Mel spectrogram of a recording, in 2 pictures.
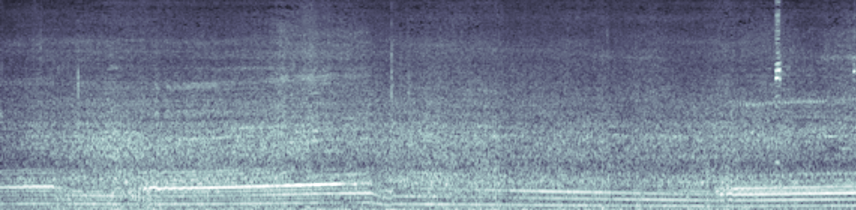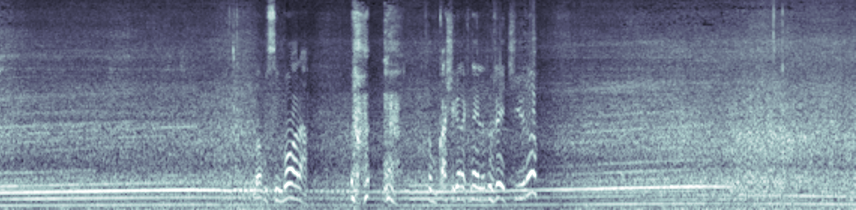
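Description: A motorcycle engine hums steadily close by, its pitch rising and falling with the throttle.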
